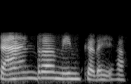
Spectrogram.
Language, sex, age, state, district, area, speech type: Tamil, female, 18-30, Tamil Nadu, Thoothukudi, rural, conversation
